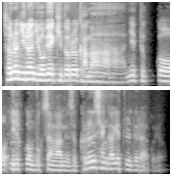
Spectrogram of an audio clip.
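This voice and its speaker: A man preaching a Sunday sermon as pastor. He moves between quiet asides and loud, emphatic exhortation. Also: a little high, a little fast. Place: church sanctuary.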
